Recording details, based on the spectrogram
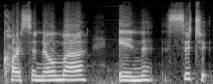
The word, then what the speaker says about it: carcinoma in situ: There are about 63,000 new cases of carcinoma in situ.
